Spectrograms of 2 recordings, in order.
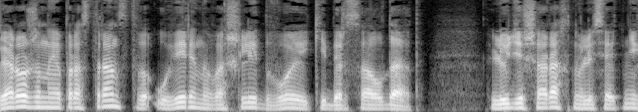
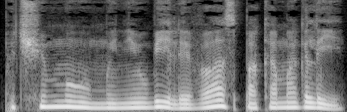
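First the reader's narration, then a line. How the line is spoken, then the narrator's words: Elder's quiet question. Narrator (Russian): тихо спросил старейшина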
